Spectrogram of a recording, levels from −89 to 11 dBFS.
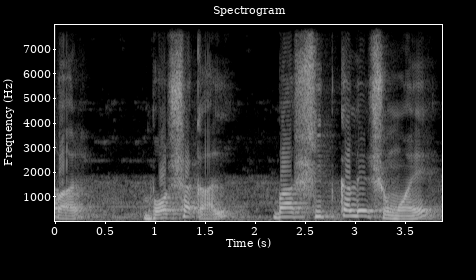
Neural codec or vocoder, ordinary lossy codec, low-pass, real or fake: none; none; none; real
